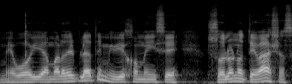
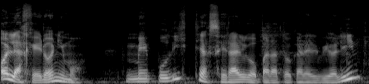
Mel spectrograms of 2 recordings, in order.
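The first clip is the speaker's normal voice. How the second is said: usual speaking voice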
